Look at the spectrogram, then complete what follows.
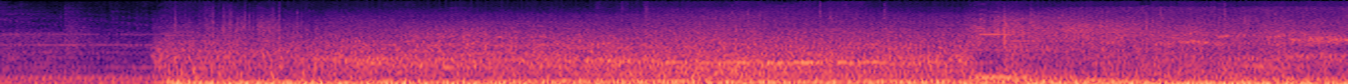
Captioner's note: fires roar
